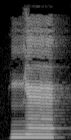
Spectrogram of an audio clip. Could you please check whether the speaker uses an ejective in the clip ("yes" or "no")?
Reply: no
